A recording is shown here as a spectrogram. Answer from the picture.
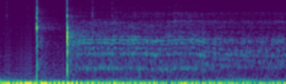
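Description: Two sharp clicks about half a second apart, then the faint steady whine of a small DC electric linear actuator's motor running, its pitch wavering slightly.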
